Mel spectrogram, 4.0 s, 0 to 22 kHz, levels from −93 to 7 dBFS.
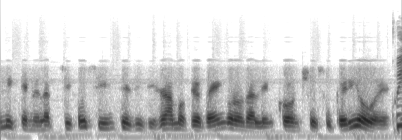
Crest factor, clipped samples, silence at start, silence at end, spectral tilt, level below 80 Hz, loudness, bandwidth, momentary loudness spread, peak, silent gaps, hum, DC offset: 16 dB; under 0.1%; 0 s; 0 s; -4.5 dB/octave; -60 dBFS; -19 LUFS; 4.7 kHz; 10 LU; -2 dBFS; none; none; under 0.1%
